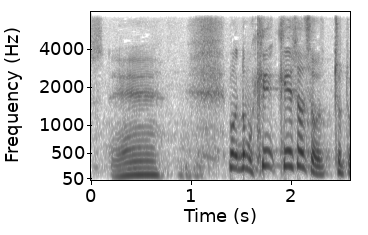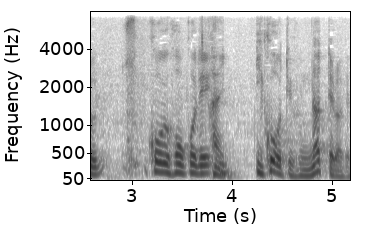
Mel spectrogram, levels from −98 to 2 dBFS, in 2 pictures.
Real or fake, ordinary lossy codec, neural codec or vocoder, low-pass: real; none; none; 7.2 kHz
